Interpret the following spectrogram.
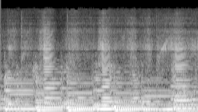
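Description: Spiritual jazz recording: an acoustic double bass plays a repeating low figure under sustained chords.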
